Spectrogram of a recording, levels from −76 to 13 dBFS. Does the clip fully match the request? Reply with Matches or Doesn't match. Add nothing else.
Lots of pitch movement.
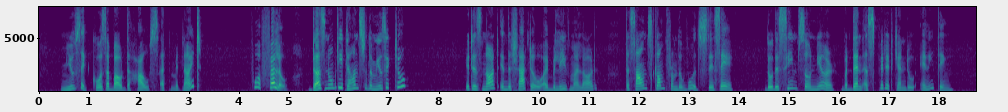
Matches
